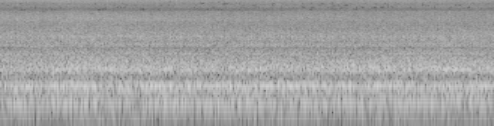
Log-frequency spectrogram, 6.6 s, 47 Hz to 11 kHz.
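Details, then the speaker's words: Mercedes-Benz E230 idling with the A/C on after an A/C compressor rebuild and a faulty A/C control unit replaced; smooth, steady air rush from the front condenser fan with no rubbing, ticking or wobble. The fan runs normally. "มีพัดลมทำงานตามปกตินะครับ"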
